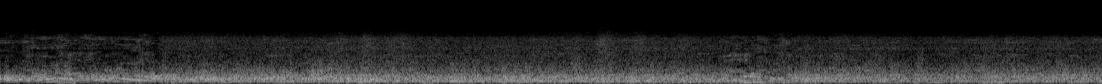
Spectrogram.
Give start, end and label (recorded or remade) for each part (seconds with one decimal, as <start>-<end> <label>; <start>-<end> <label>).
0.0-1.6 remade; 1.6-7.3 recorded; 7.3-7.9 remade; 7.9-11.0 recorded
